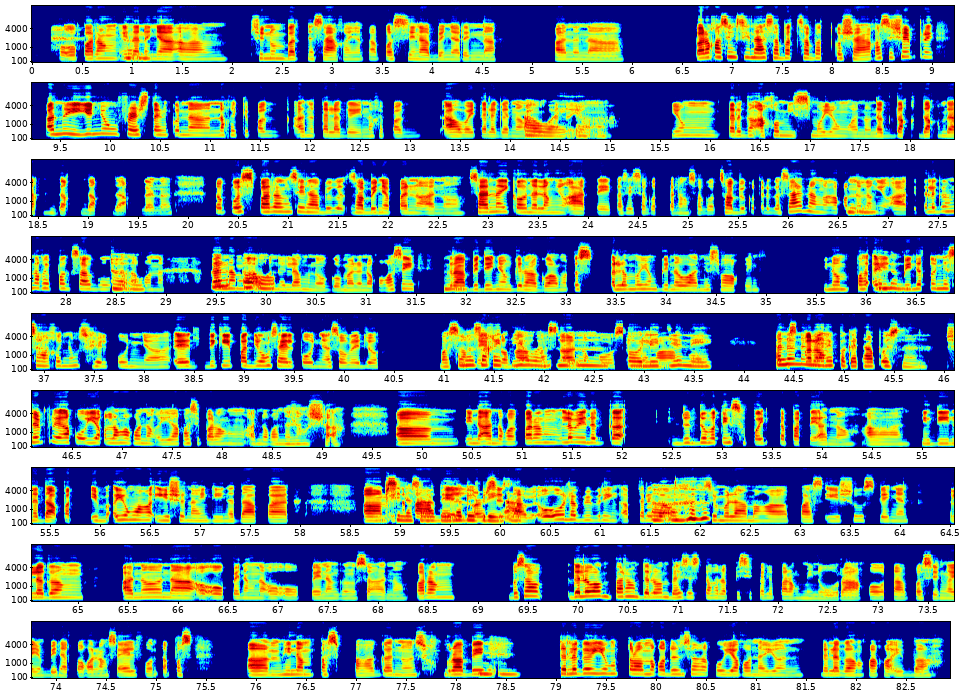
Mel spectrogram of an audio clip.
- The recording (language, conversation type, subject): Filipino, podcast, Paano mo nilulutas ang alitan sa pamilya kapag umiinit na ang ulo mo?
- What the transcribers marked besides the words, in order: tapping; other background noise; chuckle; scoff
